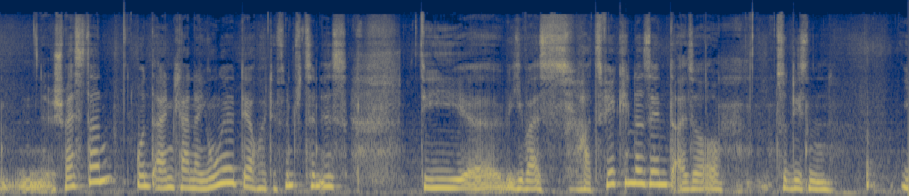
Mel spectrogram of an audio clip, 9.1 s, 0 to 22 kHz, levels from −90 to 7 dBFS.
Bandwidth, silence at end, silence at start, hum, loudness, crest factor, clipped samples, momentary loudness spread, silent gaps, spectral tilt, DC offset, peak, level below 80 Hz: 17 kHz; 0 s; 0 s; none; -18 LUFS; 12 dB; under 0.1%; 12 LU; none; -5.5 dB/octave; under 0.1%; -4 dBFS; -44 dBFS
